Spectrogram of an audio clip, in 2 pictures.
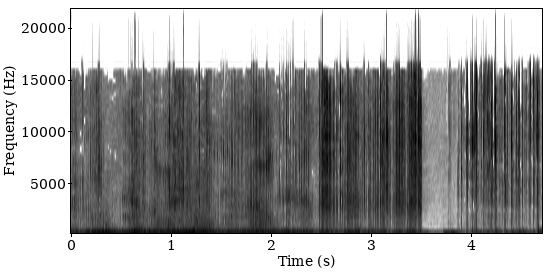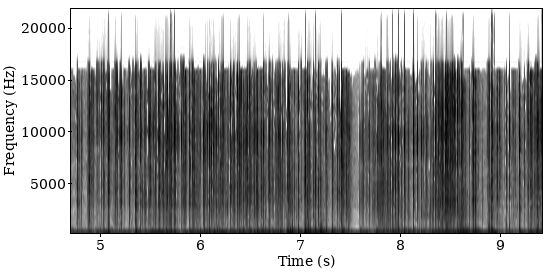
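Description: Long acrylic nails scratch both sides of the hollow metal mesh grille on a black bare microphone. The result is a dense, low, rumbling scrape with scattered faint clicks, broken by brief silent gaps near 3.6 and 7.5 seconds.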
